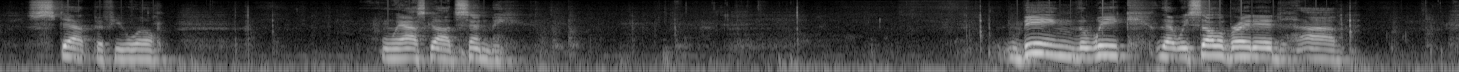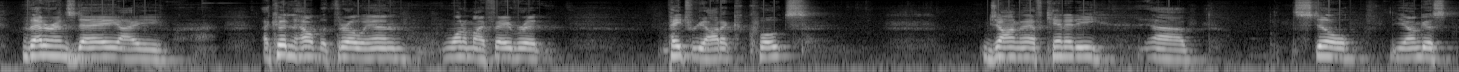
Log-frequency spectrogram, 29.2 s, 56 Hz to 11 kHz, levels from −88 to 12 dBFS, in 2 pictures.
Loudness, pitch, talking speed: -20 LUFS, 150 Hz, 80 wpm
